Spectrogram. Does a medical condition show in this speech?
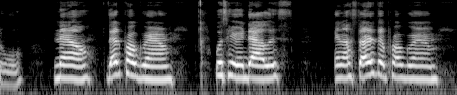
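Yes: cerebral palsy; present since birth.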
